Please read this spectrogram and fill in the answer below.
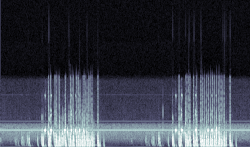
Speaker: these digits here's a one for example every pulse ends up making that relay ring on the line that's calling me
